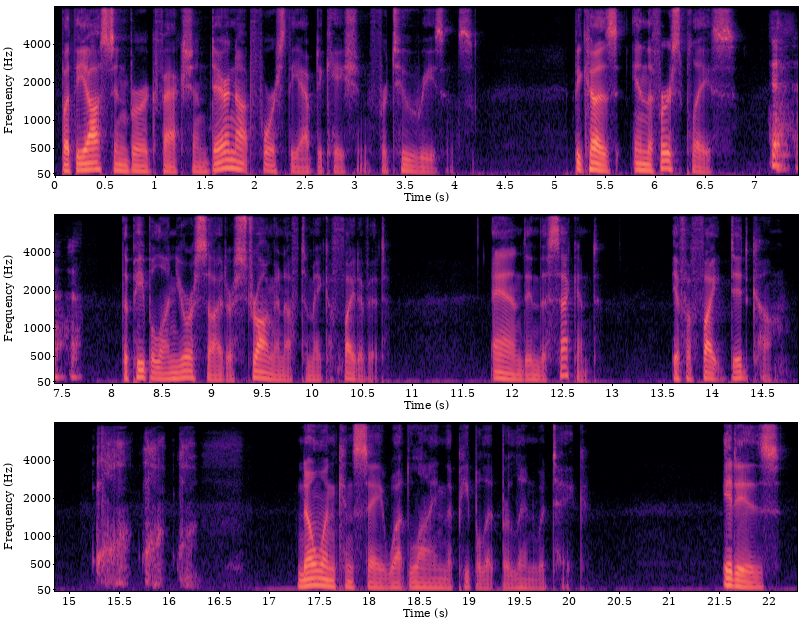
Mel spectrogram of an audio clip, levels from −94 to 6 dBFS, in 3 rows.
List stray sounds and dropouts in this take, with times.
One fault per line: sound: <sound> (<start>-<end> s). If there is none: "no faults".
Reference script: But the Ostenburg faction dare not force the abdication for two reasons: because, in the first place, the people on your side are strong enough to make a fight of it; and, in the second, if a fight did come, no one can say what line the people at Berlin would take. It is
sound: laugh (7.1-7.7 s)
sound: throat clearing (15.2-16.8 s)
